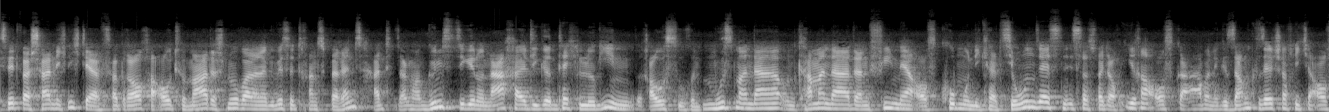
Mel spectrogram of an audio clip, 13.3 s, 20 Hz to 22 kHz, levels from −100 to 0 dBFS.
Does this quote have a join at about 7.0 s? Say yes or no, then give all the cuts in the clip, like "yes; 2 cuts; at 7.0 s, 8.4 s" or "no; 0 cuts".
no; 1 cut; at 3.9 s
